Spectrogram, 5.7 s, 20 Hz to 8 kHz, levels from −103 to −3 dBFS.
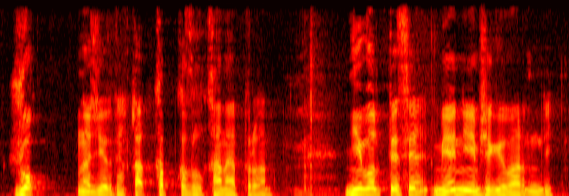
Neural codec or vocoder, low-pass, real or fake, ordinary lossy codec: none; none; real; none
